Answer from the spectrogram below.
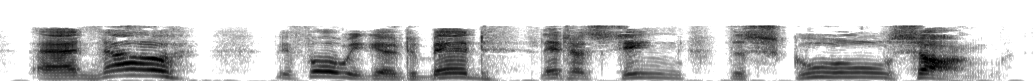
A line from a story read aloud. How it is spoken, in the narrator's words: cried Dumbledore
